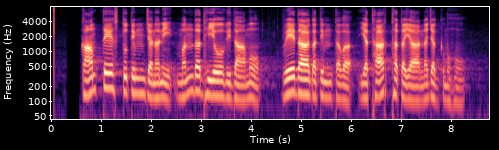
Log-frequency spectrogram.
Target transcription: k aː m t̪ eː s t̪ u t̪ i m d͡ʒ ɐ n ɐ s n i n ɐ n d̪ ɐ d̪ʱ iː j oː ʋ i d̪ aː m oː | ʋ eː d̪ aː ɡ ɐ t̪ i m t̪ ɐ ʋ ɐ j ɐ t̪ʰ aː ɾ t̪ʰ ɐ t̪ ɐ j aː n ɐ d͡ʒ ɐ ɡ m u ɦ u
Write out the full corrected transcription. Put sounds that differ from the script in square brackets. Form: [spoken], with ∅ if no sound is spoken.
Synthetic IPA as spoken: k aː m t̪ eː s t̪ u t̪ i m d͡ʒ ɐ n ɐ [∅] n i [m] ɐ n d̪ ɐ d̪ʱ [i] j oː ʋ i d̪ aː m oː | ʋ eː d̪ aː ɡ ɐ t̪ i m t̪ ɐ ʋ ɐ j ɐ t̪ʰ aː ɾ t̪ʰ ɐ t̪ ɐ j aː n ɐ d͡ʒ ɐ ɡ m u ɦ u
